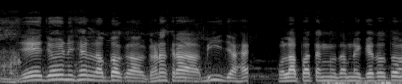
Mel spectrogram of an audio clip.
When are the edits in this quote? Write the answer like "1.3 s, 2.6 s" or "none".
2.6 s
